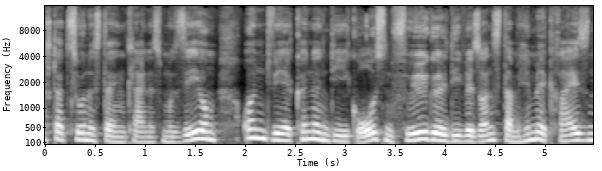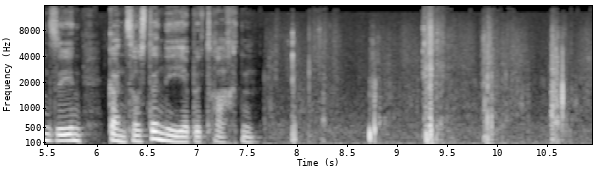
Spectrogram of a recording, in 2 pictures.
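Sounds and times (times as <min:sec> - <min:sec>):
speech: 0:00.0 - 0:08.1
footsteps climbing a steep path: 0:07.6 - 0:10.9.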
